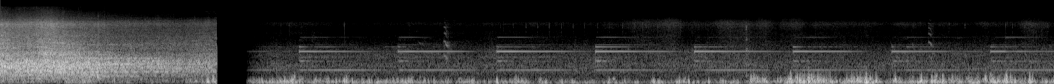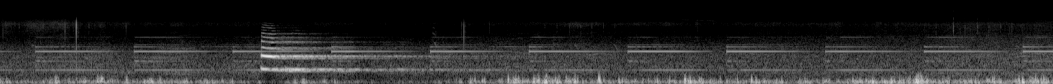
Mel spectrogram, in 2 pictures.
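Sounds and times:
level-crossing warning bell: 2.5s - 21.0s
train horn blast: 13.1s - 15.4s.

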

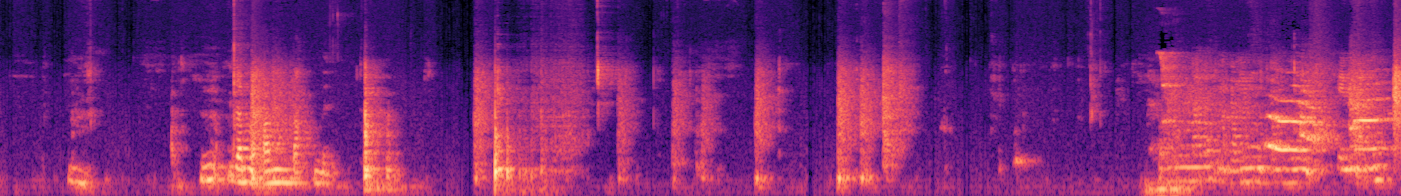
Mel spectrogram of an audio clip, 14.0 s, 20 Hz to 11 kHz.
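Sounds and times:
chewing and mouth noises: 9.4s - 11.2s.

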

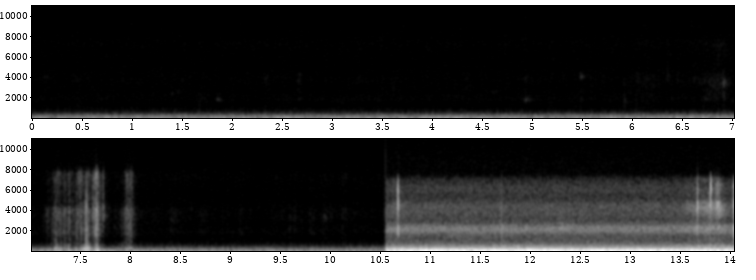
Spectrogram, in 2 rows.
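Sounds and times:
faint rustle: 5.9s - 8.7s
motorcycle passing: 10.6s - 14.0s.

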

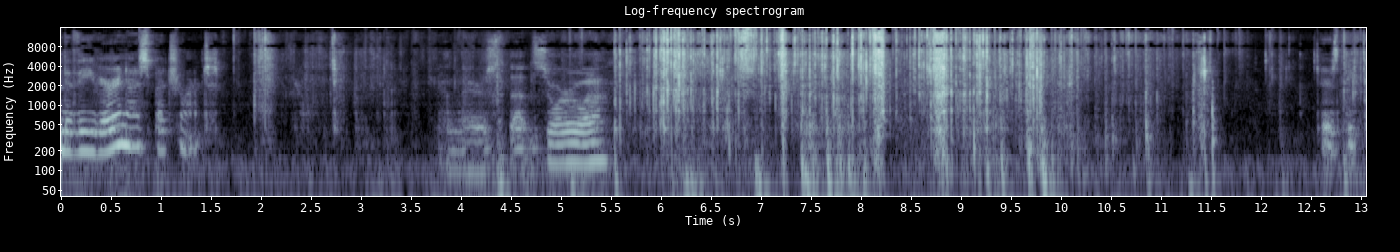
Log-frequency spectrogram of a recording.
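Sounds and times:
foil wrapper tearing and crinkling: 5.6s - 11.8s.

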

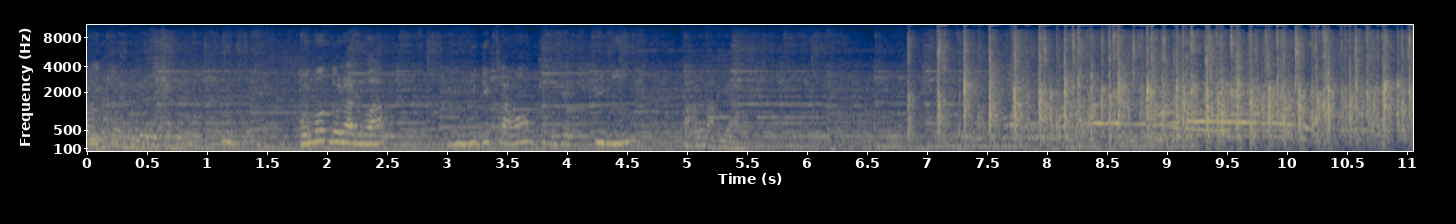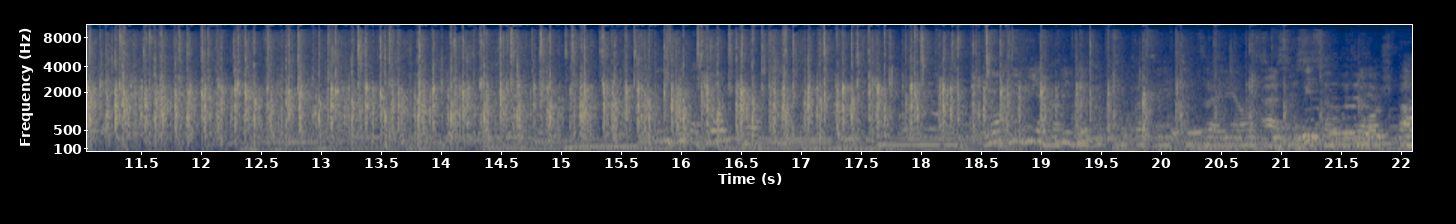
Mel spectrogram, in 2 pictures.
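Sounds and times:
music playing: 0.0s - 22.0s
crowd applauding: 6.8s - 22.0s.

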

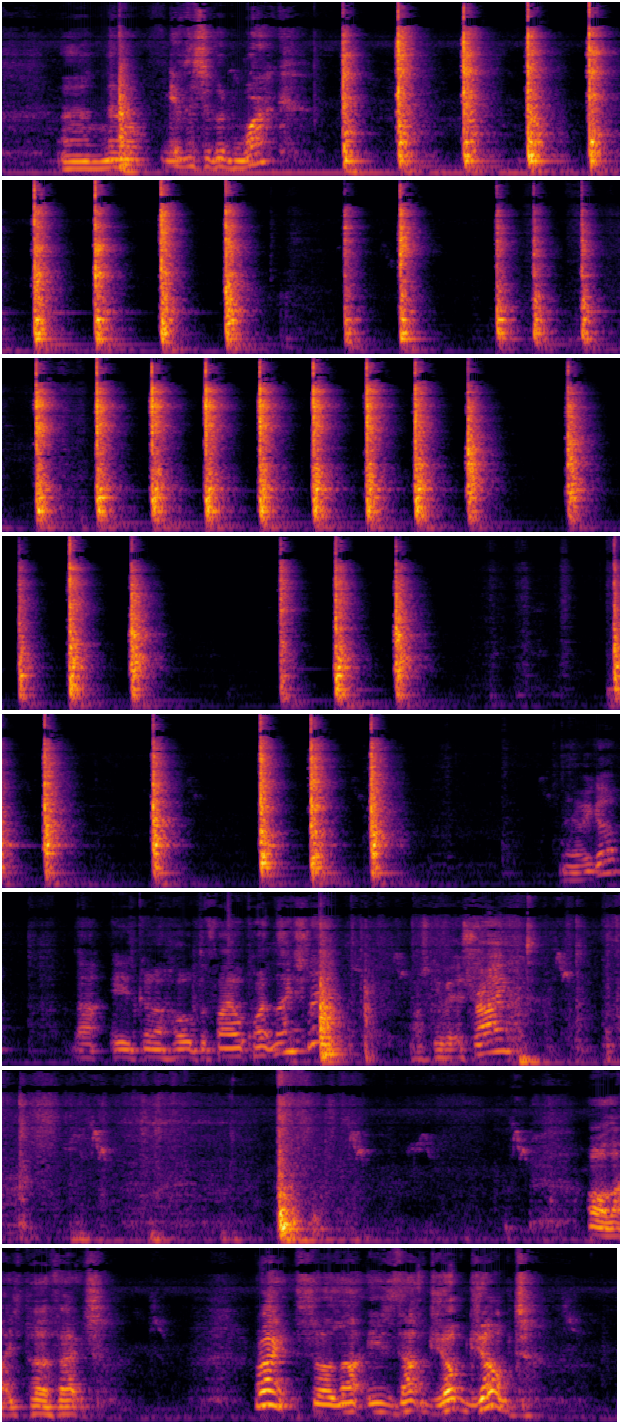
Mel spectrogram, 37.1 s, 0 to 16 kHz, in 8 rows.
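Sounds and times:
hammer driving nails into wood: 2.5s - 6.6s, 7.2s - 15.2s, 16.0s - 17.2s, 18.4s - 21.6s.

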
